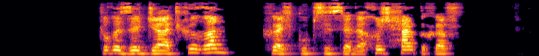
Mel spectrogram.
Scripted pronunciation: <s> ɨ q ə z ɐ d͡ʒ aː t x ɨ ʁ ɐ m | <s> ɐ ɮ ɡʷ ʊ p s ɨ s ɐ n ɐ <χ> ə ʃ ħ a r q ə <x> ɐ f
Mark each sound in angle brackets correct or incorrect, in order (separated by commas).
incorrect, incorrect, correct, correct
